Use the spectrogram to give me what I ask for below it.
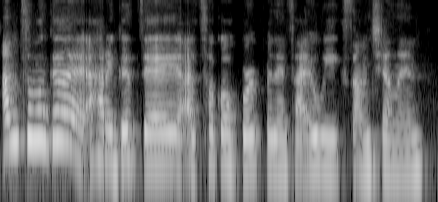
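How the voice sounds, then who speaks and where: A woman's voice: mid-range voice, normal speed. A woman with a Brooklyn accent chatting casually and expressively as an upbeat interview guest. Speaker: podcast guest, anime content creator.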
